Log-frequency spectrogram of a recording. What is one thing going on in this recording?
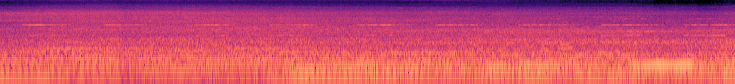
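A warning alarm beeps over and over at an even pace.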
